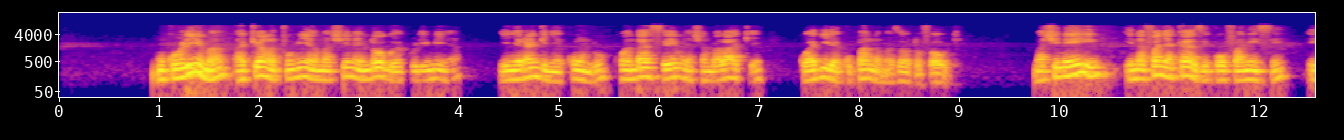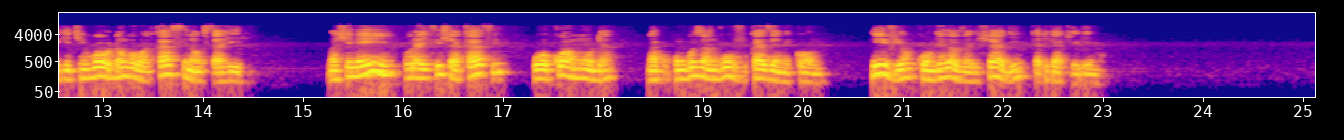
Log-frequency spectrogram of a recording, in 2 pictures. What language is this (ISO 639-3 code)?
swa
